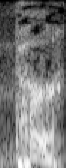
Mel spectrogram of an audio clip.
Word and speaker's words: Pirq: I'm not an app oh it's meant to sound like a perk like you're getting a perk yeah and you do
